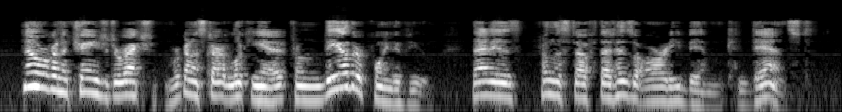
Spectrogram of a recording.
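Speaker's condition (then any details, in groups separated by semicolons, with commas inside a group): No condition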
